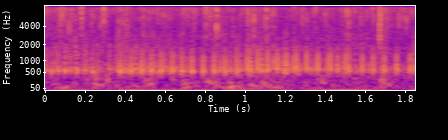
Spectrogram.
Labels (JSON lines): {"label": "biophony, rattle", "recorder": "SoundTrap 500"}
